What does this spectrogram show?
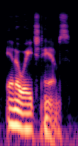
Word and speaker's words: NOTAMs: This is the network used to file flight plans, transmit ADTs, and send out NOTAMs notices to airmen, always pronounced NOH-TAMs.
